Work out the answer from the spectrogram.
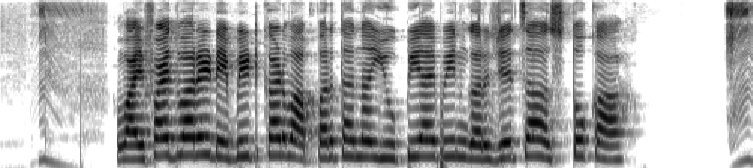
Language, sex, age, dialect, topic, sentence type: Marathi, female, 25-30, Northern Konkan, banking, question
